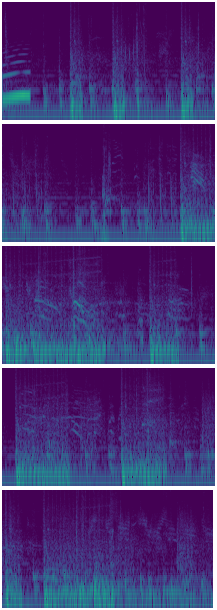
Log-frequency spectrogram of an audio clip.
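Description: Gunfire in the shooter Halo Infinite, dense bursts of rapid automatic shots and fusillades running almost continuously, loud and close, with occasional thuds and voices talking over the action.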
